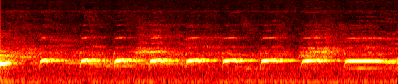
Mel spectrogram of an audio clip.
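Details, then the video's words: Bangkok zebra dove singing, said to entice rivals to answer; a regular series of short, even, mid-pitched coos, about two or three per second, over faint background hiss. "Perkutut Bangkok Gacor Pandai Memikat Lawan Bunyi"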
